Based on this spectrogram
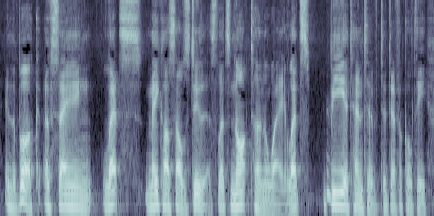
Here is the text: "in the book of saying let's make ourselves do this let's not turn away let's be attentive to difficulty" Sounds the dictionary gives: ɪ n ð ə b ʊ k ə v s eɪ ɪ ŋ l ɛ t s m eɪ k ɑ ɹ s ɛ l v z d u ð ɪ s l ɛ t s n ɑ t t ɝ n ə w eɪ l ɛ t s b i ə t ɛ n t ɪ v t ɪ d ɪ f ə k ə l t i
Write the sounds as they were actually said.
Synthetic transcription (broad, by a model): ɪ n ð ə b ʊ k ə v s eɪ ɪ ŋ l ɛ t s m eɪ k ɑ ɹ s ɛ l v z d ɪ ð ɪ s l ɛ t s n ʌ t t ɝ n ə w eɪ l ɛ t s b i ə t ɛ n t ɪ v t ɪ d ɪ f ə k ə l t i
